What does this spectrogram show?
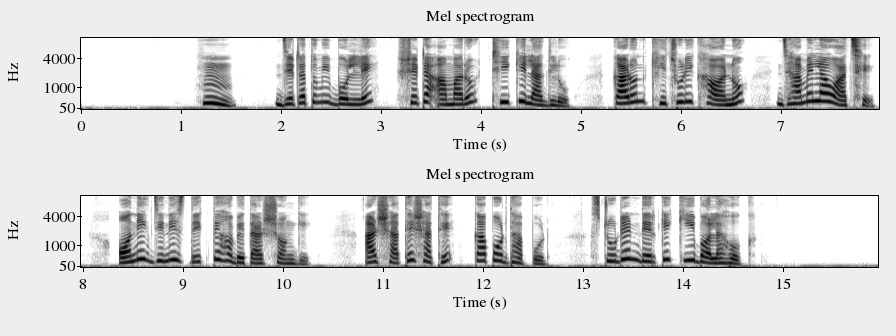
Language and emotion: Bengali, neutral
